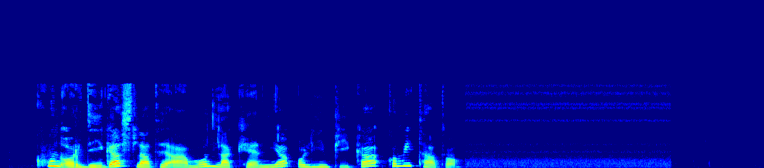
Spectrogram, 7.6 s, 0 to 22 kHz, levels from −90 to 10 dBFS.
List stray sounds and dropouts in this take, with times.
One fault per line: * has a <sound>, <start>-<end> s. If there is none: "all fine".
all fine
